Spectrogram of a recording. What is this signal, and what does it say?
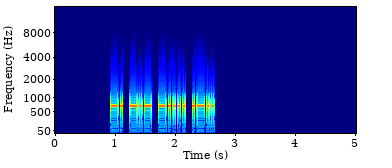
Morse code, heard as a keyed tone, about 30 wpm, 700 Hz. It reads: NK6L
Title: USA Call Signs - 4 Characters - Repeated 2x - 30wpm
